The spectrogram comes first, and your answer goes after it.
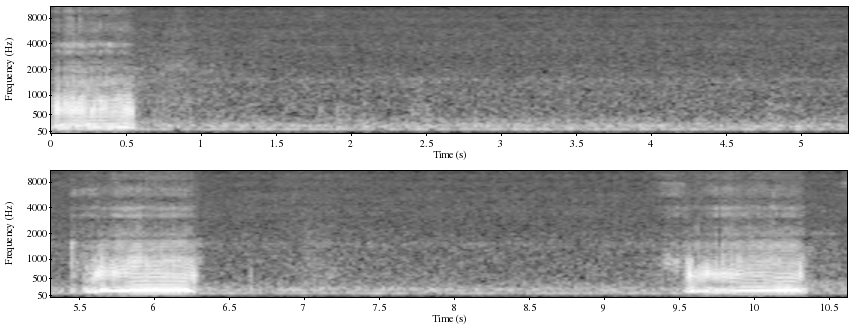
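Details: Awake pug snoring: three loud, raspy, rattling snore bursts, each under a second, coming roughly every four to five seconds, with quiet steady hiss between them.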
